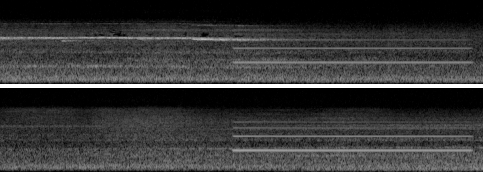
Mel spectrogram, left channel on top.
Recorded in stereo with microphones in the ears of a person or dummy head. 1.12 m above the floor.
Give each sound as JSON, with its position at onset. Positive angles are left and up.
{"t": 2.3, "sound": "a trumpet", "side_deg": -10}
